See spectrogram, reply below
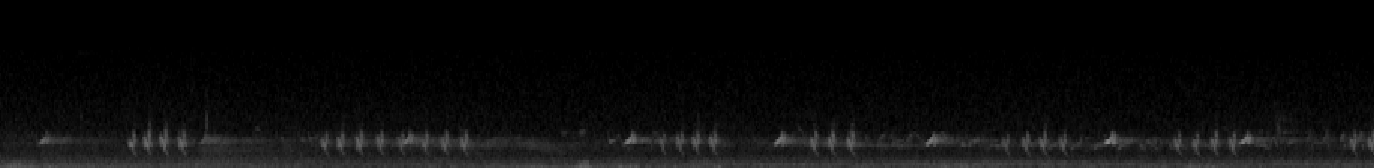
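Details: Tree pipit singing near a river in a forest in Norway on a warm afternoon: short bursts of rapid, repeated high notes in quick trills, phrases recurring every second or so, over soft outdoor rustle.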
